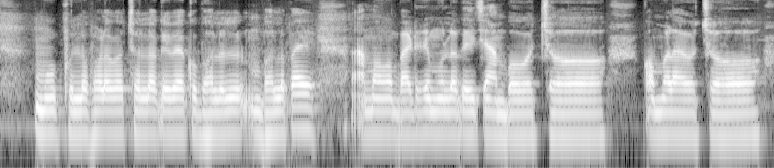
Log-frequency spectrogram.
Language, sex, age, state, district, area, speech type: Odia, male, 18-30, Odisha, Kendujhar, urban, spontaneous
